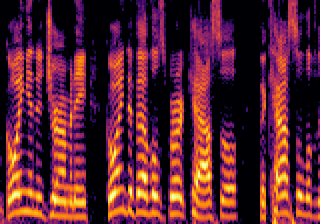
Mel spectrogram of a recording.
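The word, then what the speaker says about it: Wewelsburg: This is why Colonel Michael Aquino, during the 1980s, traveled to the Schutzstaffel Castle of Wevelsburg, spelled with W's, it's pronounced as a V in the Germanic, W-E-L-S-B-E-R-G.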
